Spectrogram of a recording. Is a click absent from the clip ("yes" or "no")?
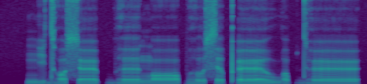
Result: yes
